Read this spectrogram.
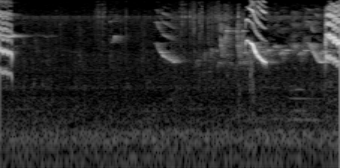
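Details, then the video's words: Sumatran leafbird (cak ijo) from Medan: scattered high sweeping whistles with long gaps, then a bright downslurred phrase and a final loud slurred note, faint hum throughout. "Burung Cak Ijo Medan Gacor"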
